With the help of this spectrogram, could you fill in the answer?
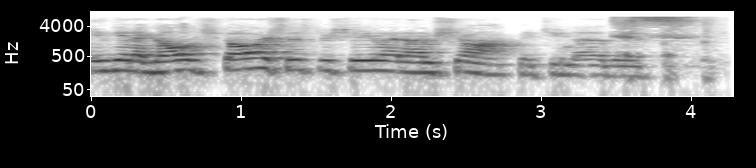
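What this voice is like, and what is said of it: Sarcastic tone. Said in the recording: “I'm being sarcastic, of course.”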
